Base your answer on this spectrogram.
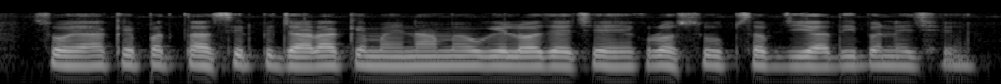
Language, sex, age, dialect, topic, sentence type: Maithili, male, 25-30, Angika, agriculture, statement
